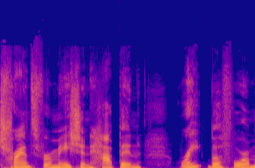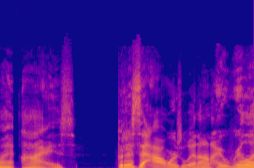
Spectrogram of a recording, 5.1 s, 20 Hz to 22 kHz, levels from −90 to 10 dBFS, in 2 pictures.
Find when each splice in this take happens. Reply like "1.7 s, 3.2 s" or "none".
3.2 s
